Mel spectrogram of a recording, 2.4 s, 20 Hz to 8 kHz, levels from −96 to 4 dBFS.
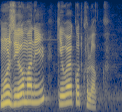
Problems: background sounds at intervals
